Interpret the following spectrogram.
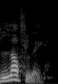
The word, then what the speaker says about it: lovely: And the first syllable of lovely is so strongly stressed that the E is left out as well.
